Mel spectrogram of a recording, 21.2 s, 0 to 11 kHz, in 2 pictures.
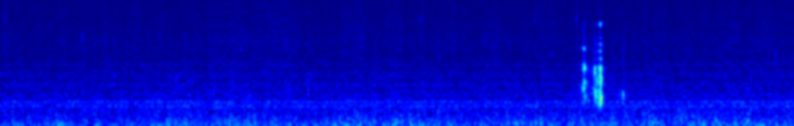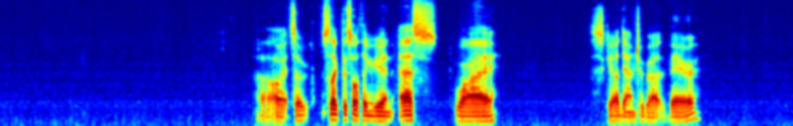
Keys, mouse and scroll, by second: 0.1 middle click, 2.9 scroll up 1, 3.0 middle click, 3.9-4.4 scroll up 1, 4.4 middle click, 5.4 right click, 5.7 middle click, 7.0 click, 7.7 ctrl+click, 7.8 ctrl+z, 8.1 middle click, 13.5 right click, 14.1 ctrl+right click, 14.5 ctrl+l, 15.6 s, 16.5 y, 19.5 click, 20.2 middle click, 20.6 right click.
